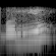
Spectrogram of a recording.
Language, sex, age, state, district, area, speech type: Hindi, female, 60+, Uttar Pradesh, Chandauli, rural, conversation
